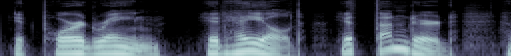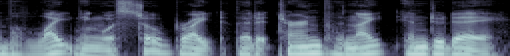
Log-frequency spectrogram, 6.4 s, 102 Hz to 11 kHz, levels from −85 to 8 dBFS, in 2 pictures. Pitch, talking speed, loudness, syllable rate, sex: 105 Hz, 190 wpm, -17 LUFS, 5.1 syllables/s, male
